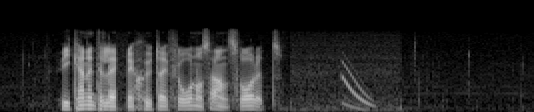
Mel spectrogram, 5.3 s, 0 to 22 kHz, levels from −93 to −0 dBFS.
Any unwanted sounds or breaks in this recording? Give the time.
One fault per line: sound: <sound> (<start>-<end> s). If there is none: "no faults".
sound: dropout (1.2-1.3 s)
sound: chirp (3.4-3.8 s)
